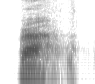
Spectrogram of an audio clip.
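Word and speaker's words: רוּחַ: Ruh.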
